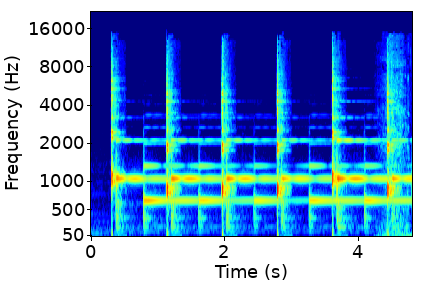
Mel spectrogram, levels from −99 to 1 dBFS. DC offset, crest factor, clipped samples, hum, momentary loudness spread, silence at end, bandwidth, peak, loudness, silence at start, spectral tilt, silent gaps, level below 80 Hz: under 0.1%; 26 dB; under 0.1%; none; 13 LU; 0 s; 15 kHz; 0 dBFS; -26 LUFS; 0.3 s; 0 dB/octave; none; -60 dBFS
